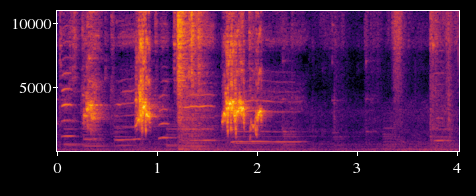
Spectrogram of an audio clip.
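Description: A pet bird sings a run of bright chirps and whistled tweets, loud and close in quick bursts, then trails off into a few quieter notes.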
